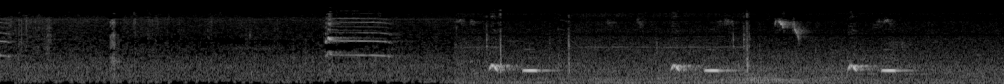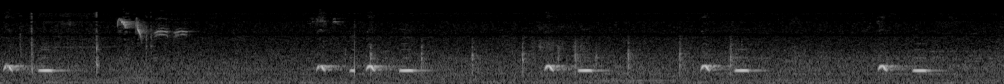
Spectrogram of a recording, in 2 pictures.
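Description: A bird repeating a low two-note call, a higher note stepping down to a lower one, about every one and a half to two seconds, with a few short high chirps from another bird.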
